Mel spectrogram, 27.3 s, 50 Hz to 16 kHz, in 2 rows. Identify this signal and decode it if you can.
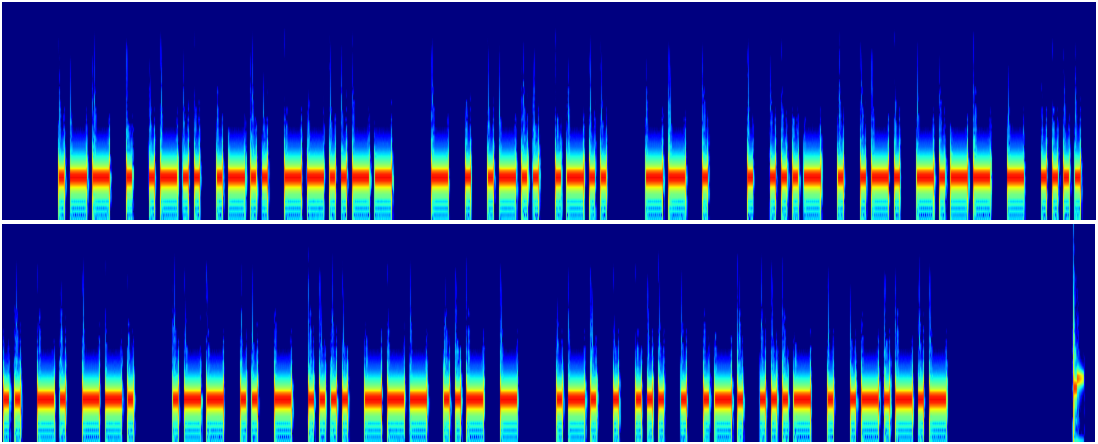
Morse code, heard as a keyed tone, about 17 wpm, 700 Hz. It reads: WELL, TELL ME EVERYTHING WITHOUT RESERVE.
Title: Sentences from Top 1000 Words - Review Part 6 - 17wpm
